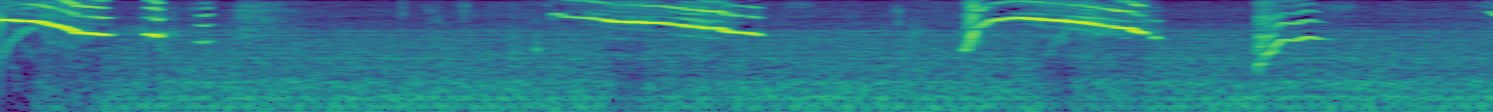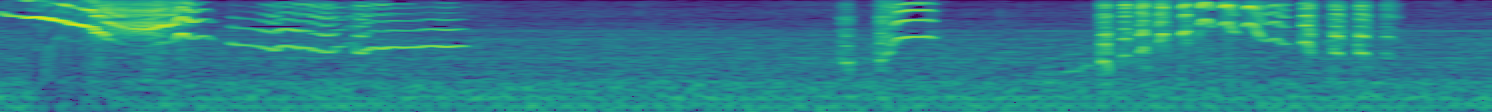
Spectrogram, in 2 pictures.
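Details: Asian palm civet giving a run of sharp squeaks that slide steeply downward, with one buzzy, trilled burst and a quick ticking series near the end, against constant low hiss.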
